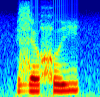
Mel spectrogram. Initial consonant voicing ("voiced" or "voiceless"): voiced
